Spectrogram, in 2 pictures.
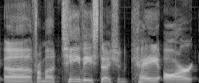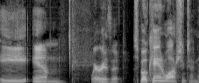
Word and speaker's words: KREM: from a tv station k-r-e-m where is it spokane washington okay and we've heard from people who have lived in that area that they actually pronounce it krem they say it like a word well i wondered about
